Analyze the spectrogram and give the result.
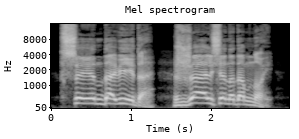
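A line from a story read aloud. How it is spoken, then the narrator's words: Blind man shouting louder. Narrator (Russian): слепой кричал еще громче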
